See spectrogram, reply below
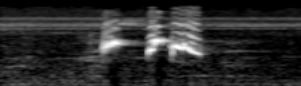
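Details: Morning call of a female red-whiskered bulbul, meant to get the male singing: one brief whistled note, then a quick pair of slurred, falling chirpy notes, clear and loud against low background hum.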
